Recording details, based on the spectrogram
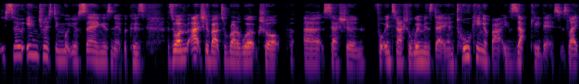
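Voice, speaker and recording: A woman talks at a very fast pace in a fairly low pitch with ordinary pitch variation. The sound is dry and close, with no echo. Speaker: communication coach and speaker. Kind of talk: casual chat. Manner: animated.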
